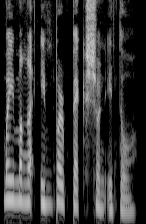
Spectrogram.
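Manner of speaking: ordinary delivery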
